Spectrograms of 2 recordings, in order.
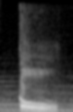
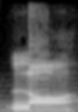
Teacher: you begin at the mid-low pitch and let your voice gradually fall to a lower pitch. The movement should be soft, slow, relaxed, and smooth.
